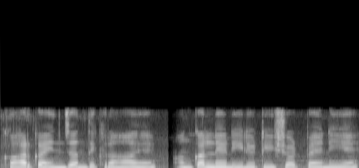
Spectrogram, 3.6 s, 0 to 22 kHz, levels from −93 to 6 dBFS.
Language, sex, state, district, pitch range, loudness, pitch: Hindi, female, Chhattisgarh, Balrampur, 250-270 Hz, -17 LUFS, 260 Hz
